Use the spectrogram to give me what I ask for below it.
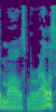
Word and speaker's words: Miles Morales: But it's also really muddied the waters because what they've done is with the Miles Morales game, did I say it right this time? – Yes.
